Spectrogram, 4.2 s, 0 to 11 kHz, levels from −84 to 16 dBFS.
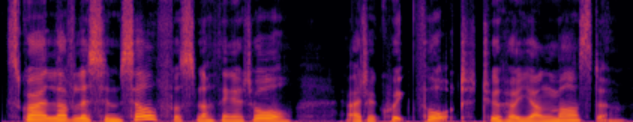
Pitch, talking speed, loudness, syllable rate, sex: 195 Hz, 215 wpm, -19 LUFS, 6.0 syllables/s, female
